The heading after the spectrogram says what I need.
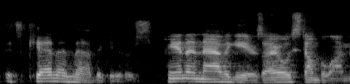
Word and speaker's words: CannaNavigators: How do you pronounce it again? It's CannaNavigators.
